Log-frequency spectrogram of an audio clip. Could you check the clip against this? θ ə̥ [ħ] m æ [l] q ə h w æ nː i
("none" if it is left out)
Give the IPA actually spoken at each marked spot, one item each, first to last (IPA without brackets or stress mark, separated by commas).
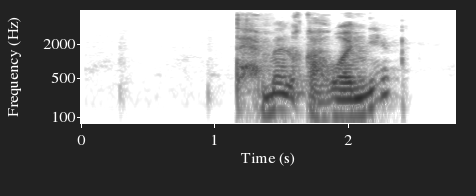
ħ, l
